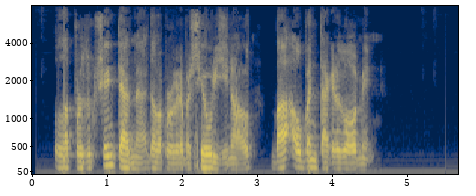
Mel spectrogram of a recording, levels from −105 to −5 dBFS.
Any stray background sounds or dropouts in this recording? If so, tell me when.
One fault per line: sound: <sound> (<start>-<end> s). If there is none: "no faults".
no faults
